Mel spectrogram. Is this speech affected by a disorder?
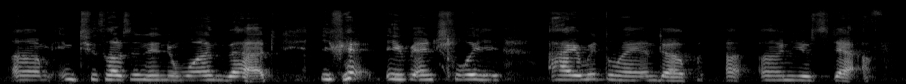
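Yes: cerebral palsy; affects hands and speech.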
